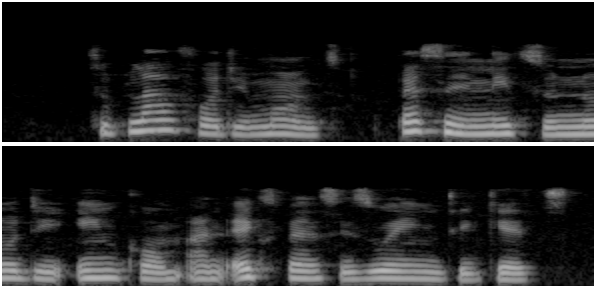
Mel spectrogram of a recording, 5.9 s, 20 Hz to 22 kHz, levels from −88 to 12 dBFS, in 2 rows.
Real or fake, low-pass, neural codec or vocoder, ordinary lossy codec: real; 7.2 kHz; none; none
